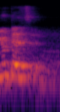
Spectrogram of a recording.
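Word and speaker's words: utensil: Next, यूटेंसिल, यूटेंसिल, यू चाहे ये यहाँ पर यू से शुरू हो रहा है, यू वॉवल है लेकिन वॉवल साउंड नहीं है, इसके साथ में यहाँ पर कॉन्सोनेंट साउंड से शुरू हो रहा है यूटेंसिल, इसलिए हम लोग यहाँ पर ए का यूज करेंगे।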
